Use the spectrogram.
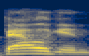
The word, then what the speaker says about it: Balogun: Balogun, by the way, is the way to pronounce it.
